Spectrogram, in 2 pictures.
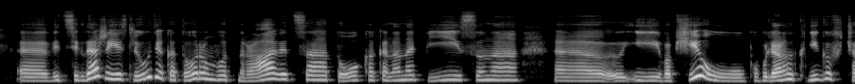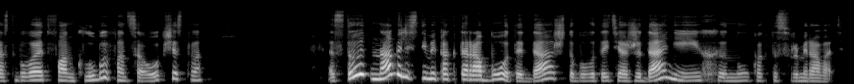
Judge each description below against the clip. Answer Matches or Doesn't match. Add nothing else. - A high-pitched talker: Matches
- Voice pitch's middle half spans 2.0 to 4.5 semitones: Doesn't match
